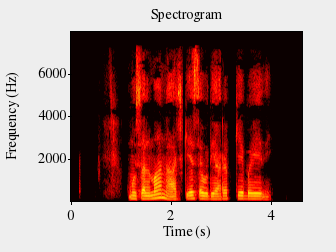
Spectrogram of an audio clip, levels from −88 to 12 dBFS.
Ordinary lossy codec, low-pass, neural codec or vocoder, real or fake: AAC, 32 kbps; 7.2 kHz; none; real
